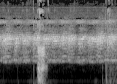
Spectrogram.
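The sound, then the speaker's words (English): A loud, throaty frog croak breaks through a steady, buzzing night chorus, followed by a second rougher croak a moment later; no one speaks. “Stupid frogs.”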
